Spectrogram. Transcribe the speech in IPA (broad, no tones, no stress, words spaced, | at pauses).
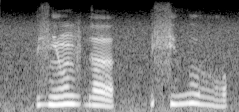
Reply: zʲõvɡɐ | sʲṳlɔ̤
